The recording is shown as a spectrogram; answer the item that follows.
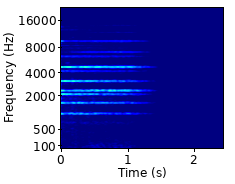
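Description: The highest note of a rising three-note chime strikes right at the start. It rings on with the two earlier notes and fades away after about a second and a half.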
